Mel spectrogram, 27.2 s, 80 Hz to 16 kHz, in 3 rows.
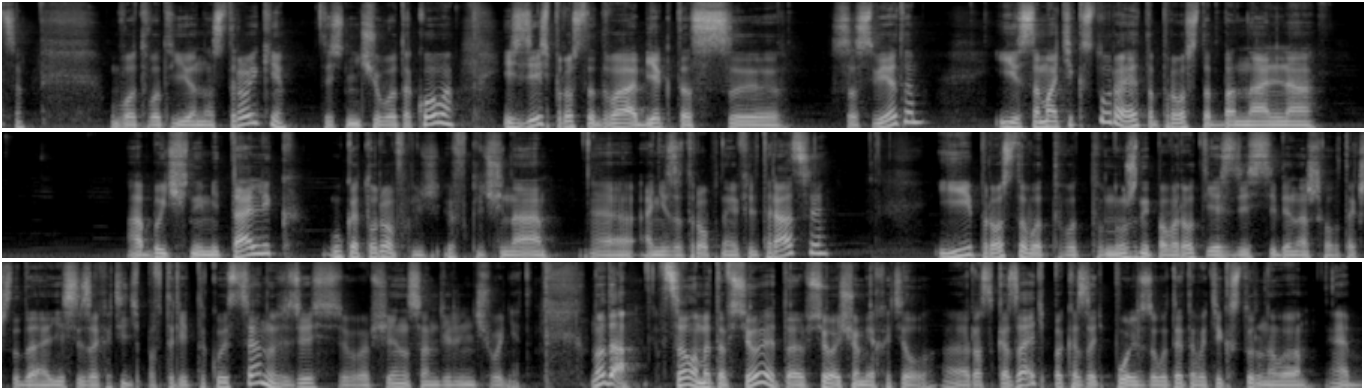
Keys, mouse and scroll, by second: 0.6 middle click, 1.1 middle click, 2.1 middle click, 7.4-8.0 drag, 9.0 middle click, 10.5 middle click, 13.0 middle click.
